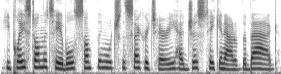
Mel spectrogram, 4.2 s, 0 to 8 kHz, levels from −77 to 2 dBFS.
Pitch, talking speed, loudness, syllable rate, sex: 225 Hz, 225 wpm, -16 LUFS, 5.9 syllables/s, female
